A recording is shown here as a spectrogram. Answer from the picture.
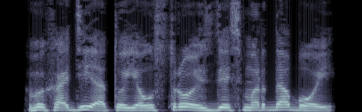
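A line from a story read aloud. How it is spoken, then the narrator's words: Angry shout. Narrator (Russian): Кричит зло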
